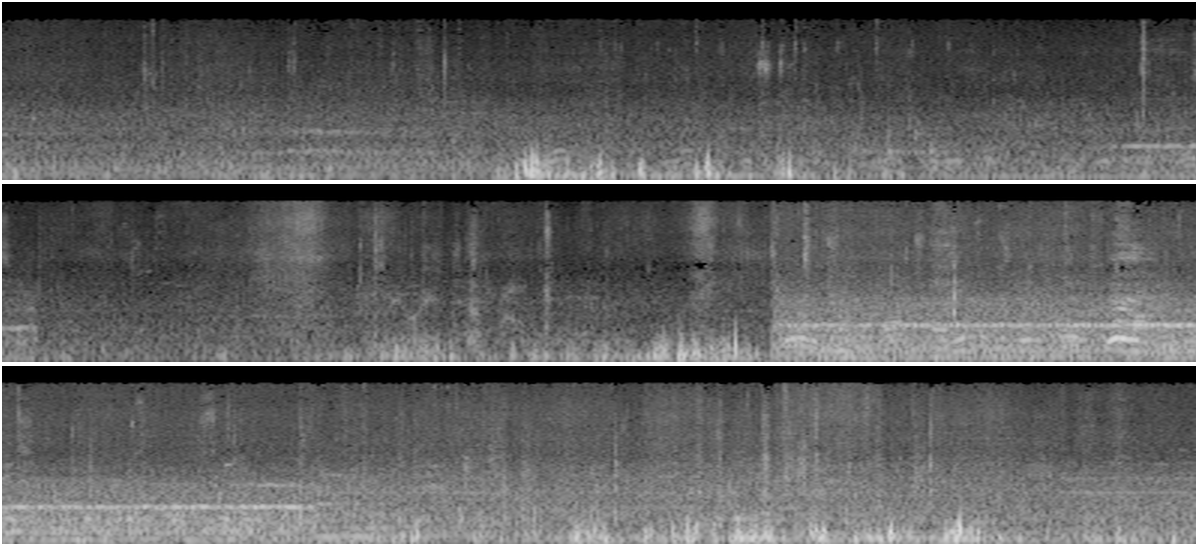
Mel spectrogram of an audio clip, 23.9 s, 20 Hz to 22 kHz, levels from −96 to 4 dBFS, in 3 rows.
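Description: Nothing in the recording stood out as a problem on listening.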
